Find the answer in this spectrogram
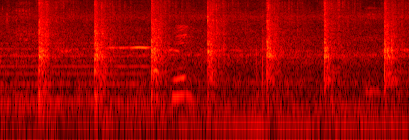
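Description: Steady hammering on a building site: seven sharp, evenly spaced strikes, a little under two a second.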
